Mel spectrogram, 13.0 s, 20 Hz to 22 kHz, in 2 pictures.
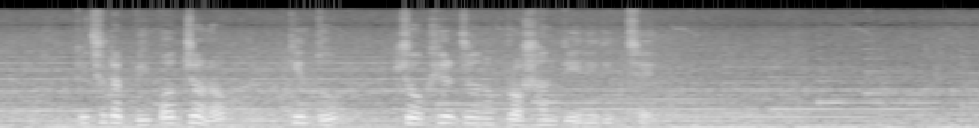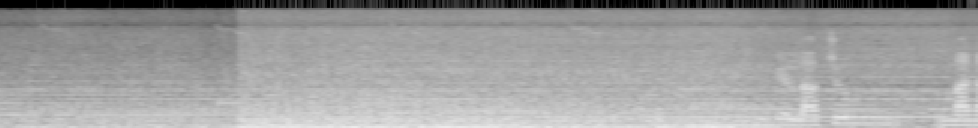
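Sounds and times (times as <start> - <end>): background music with held notes: 0.0 - 13.0
fast-flowing stream water rushing: 0.0 - 13.0
low rumble: 8.0 - 11.8.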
